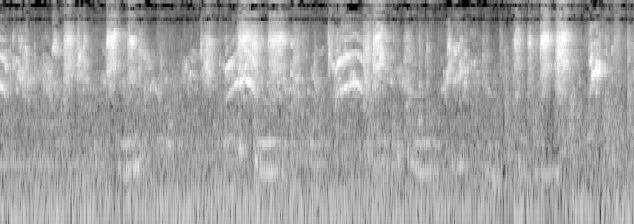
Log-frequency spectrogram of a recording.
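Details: Lovebirds chatter in a group, giving quick high squeaky chirps and short rising-falling notes in irregular bursts over a low constant hum.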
